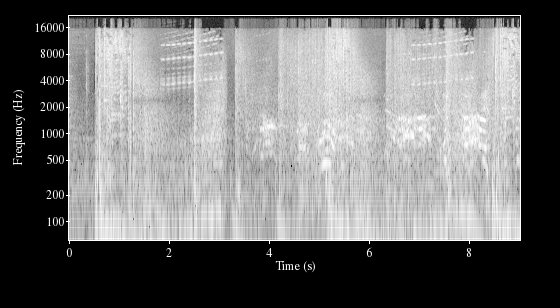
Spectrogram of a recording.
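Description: Guns firing in The Outer Worlds, several sharp bursts and shots scattered among rumbling game action, with a voice talking over parts of it.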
